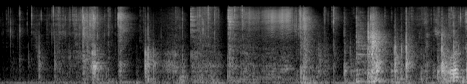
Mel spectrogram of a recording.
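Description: A diamond art kit being unwrapped from its plastic packaging, with close crinkling and crackling bursts of plastic that come in irregular handfuls across the clip, with no talking.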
